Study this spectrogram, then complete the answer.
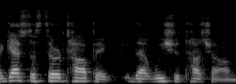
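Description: A man with a Mandarin accent at a fairly slow pace, ordinary pitch variation, very clean recording, silent background. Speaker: podcast host, real estate investor. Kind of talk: casual chat.

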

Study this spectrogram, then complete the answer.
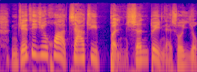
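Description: A man talking at a fairly quick pace with very wide pitch swings, dry and close with no echo, on a very clean recording with a silent background. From Taiwan, Hsinchu (Zhudong). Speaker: podcast host, advertising agency boss. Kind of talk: casual chat.

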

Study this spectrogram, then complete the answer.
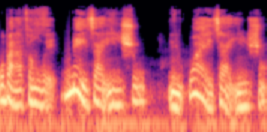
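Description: A somewhat breathy woman's voice with very wide pitch swings. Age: 60s. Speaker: lecturer on psychology of aging. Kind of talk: lecture. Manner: conversational, with frequent filler sounds.

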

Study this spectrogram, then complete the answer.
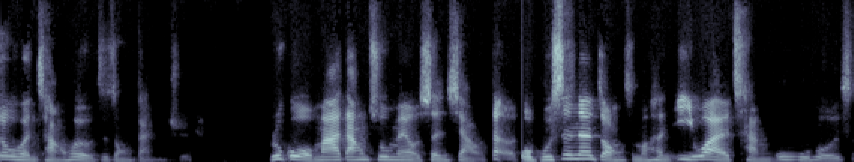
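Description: A woman with an ordinary speaking voice, medium pitch and ordinary pitch variation, at a fairly quick pace against a quiet background. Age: 20s. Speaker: podcast co-host. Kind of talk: casual chat.

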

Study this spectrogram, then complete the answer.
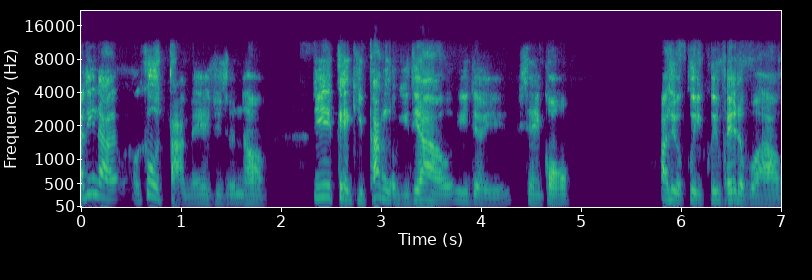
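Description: Speaking at a moderate pace, a man uses a normal speaking voice pitched fairly high. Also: lively intonation. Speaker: songwriter. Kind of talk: interview. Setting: video call.

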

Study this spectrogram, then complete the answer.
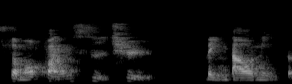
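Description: This man talks at a very slow pace. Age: 20s. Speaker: interior designer podcast co-host. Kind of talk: casual chat.

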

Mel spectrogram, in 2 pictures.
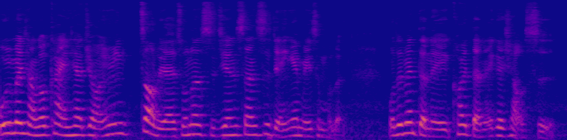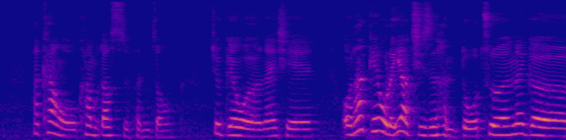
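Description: Talking at a very fast pace, a woman has a dark, mellow tone, a medium pitch and ordinary pitch variation. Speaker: podcast host. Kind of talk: casual chat.

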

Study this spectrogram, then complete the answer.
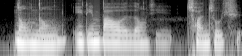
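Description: Recorded very cleanly against a silent background, a woman talks at a moderate pace in a dark, mellow tone. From Taiwan, Taipei. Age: 30s. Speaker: night market food stall owner. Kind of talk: casual interview.

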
